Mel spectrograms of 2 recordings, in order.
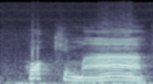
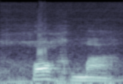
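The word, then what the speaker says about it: חכמה: Se você disser Shoshima, Kokma, fica à vontade. É você, seus alunos, e tranquilo. Mas caso você queira conhecer a pronúncia é Horma, ok?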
